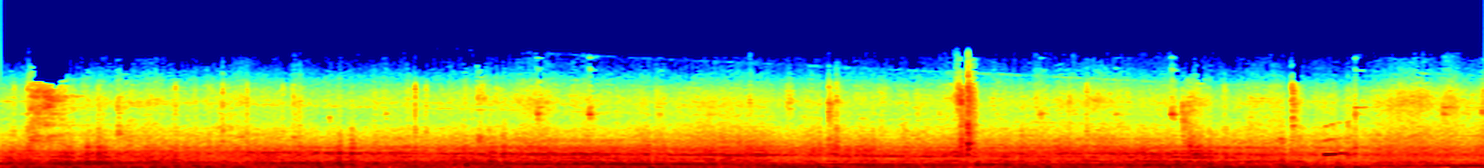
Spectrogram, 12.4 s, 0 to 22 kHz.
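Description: Hokuso Railway 9000-series commuter train running along the track, heard from inside the passenger car: a steady rumble with a faint hum from the running gear that drifts slowly lower in pitch, and a sharp click about eight seconds in.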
